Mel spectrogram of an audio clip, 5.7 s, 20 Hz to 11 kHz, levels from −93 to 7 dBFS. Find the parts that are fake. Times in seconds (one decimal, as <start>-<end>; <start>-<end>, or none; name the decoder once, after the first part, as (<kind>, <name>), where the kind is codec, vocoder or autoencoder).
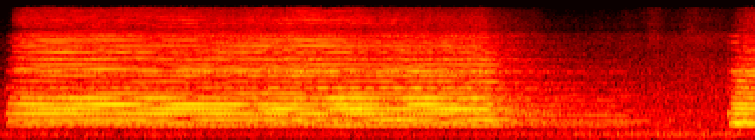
none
